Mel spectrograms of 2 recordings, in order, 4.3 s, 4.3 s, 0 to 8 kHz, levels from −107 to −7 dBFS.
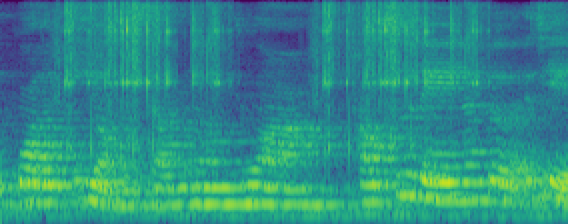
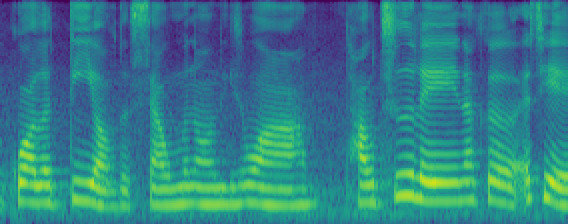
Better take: second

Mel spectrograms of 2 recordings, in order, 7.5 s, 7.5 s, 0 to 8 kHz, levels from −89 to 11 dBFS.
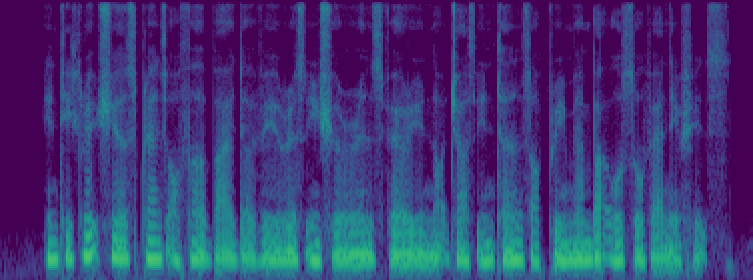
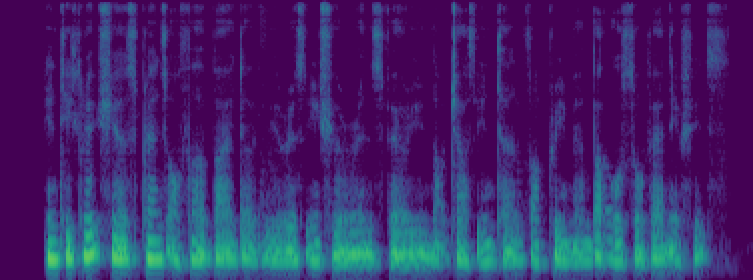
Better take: first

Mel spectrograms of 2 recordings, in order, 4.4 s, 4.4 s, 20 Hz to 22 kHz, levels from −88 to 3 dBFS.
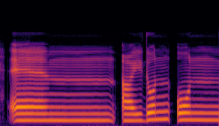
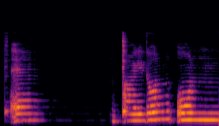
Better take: first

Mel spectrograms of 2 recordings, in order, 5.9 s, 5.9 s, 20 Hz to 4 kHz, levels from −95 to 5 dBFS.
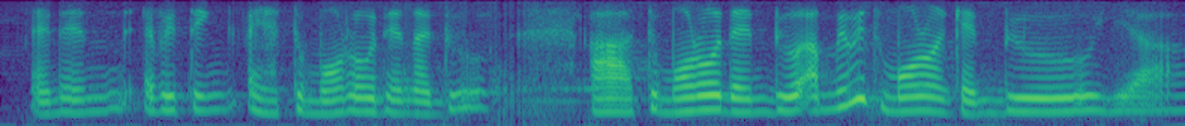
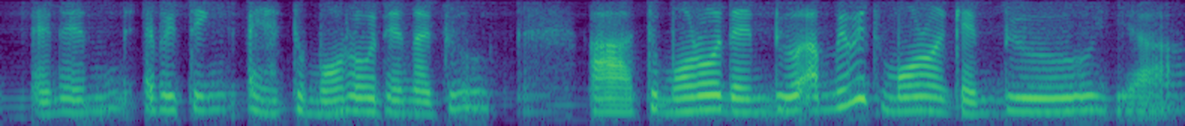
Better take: first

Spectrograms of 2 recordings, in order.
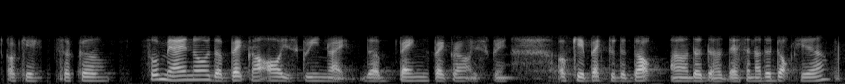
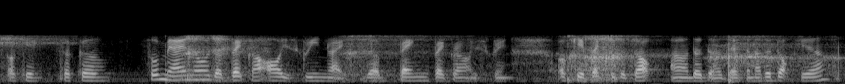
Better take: first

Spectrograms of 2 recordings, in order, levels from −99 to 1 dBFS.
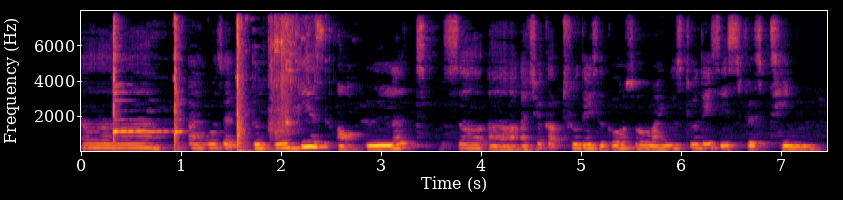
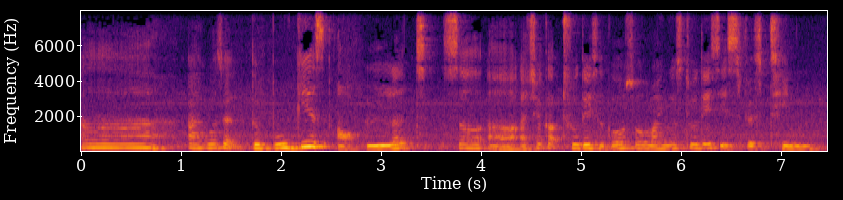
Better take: second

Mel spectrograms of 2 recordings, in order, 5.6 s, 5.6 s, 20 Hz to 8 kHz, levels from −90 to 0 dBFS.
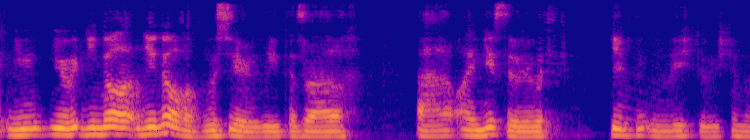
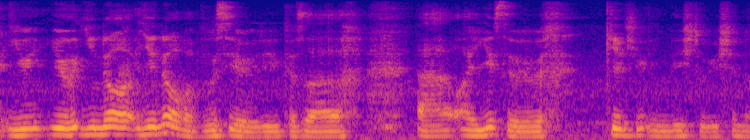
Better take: second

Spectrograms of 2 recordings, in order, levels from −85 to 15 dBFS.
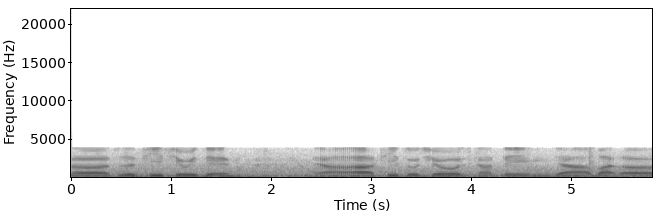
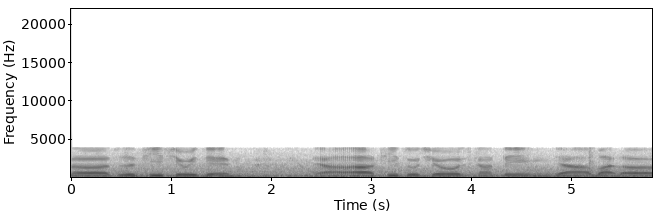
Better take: first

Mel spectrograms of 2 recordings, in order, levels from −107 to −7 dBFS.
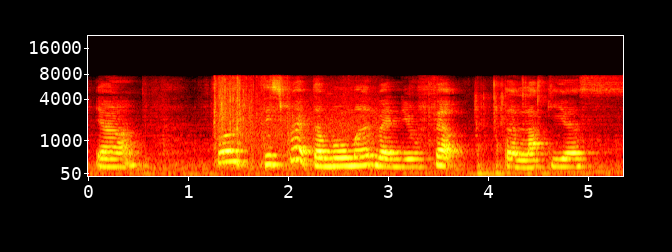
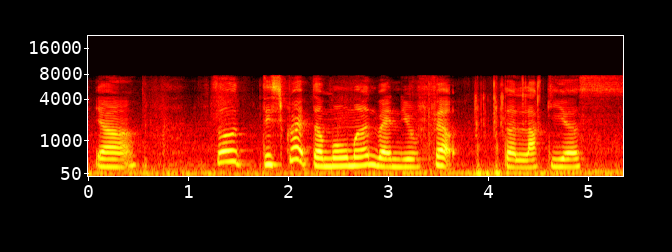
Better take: second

